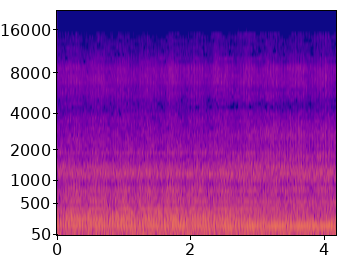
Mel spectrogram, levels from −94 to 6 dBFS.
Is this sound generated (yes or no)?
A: no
